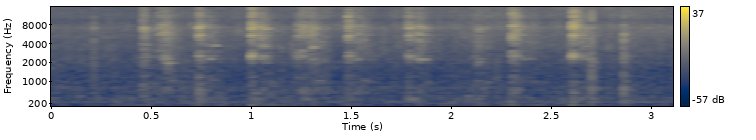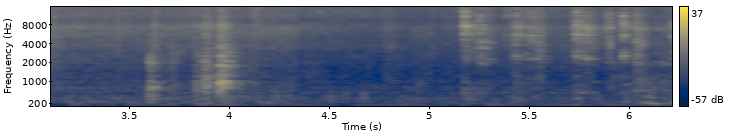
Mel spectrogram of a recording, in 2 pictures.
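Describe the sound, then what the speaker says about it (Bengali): Vegetables and soybean chunks fry in a pan, sizzling steadily while a utensil scrapes and clanks against the metal in a quick irregular stirring rhythm, close and fairly loud. "এবার আমি সবজিগুলি আর সোয়াবিন সব ভেজে নেবো।"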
